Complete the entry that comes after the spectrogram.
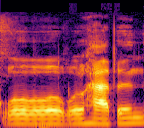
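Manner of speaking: quiet, low stuttering. Retelling being pulled over by the officer, imitating own stuttering.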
